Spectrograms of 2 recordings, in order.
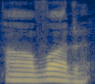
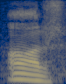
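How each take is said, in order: First: It is said as two syllables, ow-er. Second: It is said as one syllable, ar. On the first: "लोगों को इस बात का बिल्कुल भी नहीं पता और वो आवर पढ़ते हैं" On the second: "इसमें ओ यू साइलेंट है तो इसको आर पढ़ेंगे"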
